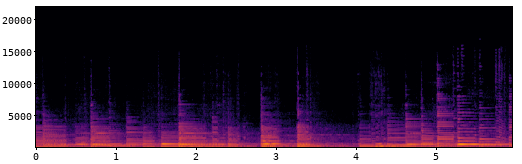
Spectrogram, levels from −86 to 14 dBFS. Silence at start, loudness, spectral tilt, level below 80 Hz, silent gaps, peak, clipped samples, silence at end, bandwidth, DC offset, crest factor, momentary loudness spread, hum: 0 s; -26 LUFS; -7 dB/octave; -58 dBFS; none; -10 dBFS; under 0.1%; 0 s; 10.5 kHz; under 0.1%; 16 dB; 12 LU; none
